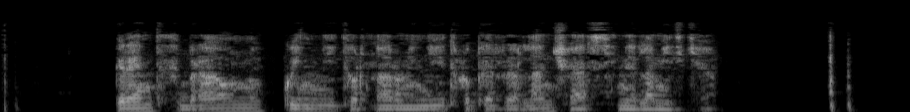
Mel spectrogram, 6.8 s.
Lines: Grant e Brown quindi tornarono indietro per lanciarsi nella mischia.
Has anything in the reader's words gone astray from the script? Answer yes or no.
no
